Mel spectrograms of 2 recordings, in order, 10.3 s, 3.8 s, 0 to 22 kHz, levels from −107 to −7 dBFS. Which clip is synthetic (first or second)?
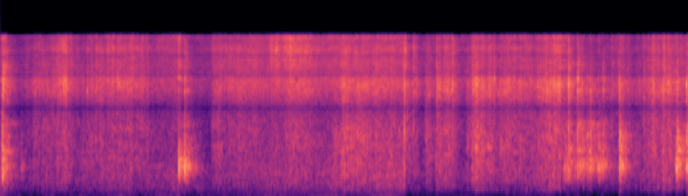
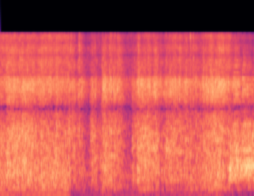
first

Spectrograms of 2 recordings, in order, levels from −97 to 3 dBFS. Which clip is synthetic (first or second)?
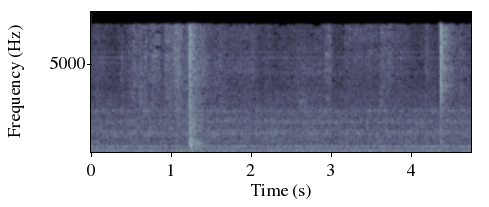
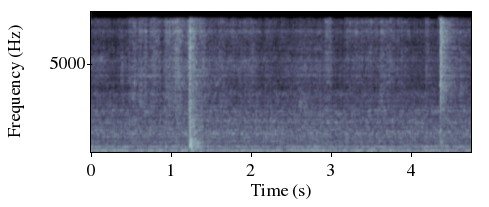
second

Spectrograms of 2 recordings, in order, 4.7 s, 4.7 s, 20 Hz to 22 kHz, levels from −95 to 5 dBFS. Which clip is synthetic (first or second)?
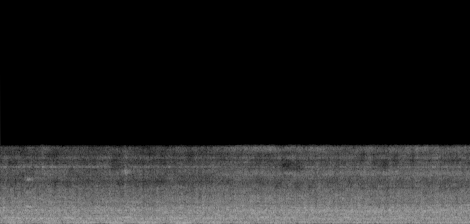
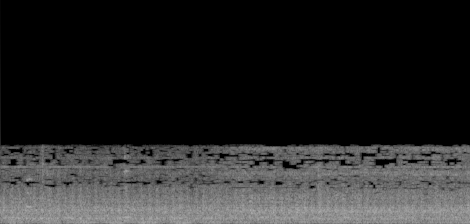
first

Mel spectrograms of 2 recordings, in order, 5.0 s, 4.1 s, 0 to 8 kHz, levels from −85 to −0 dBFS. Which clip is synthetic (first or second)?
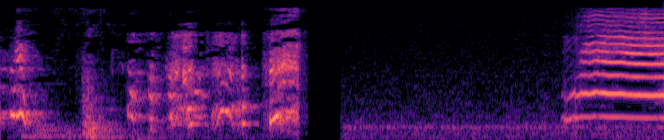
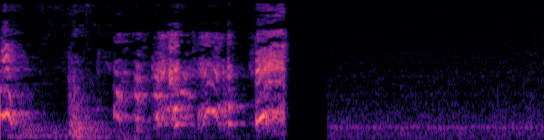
second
